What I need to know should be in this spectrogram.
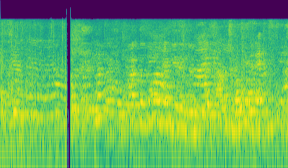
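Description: A young girl sings along with other children.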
